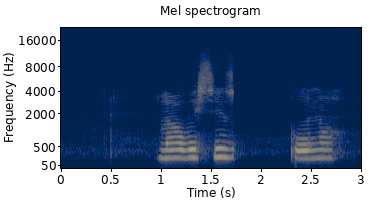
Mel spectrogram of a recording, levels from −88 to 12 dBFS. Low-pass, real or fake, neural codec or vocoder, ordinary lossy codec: 14.4 kHz; fake; codec, 32 kHz, 1.9 kbps, SNAC; none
